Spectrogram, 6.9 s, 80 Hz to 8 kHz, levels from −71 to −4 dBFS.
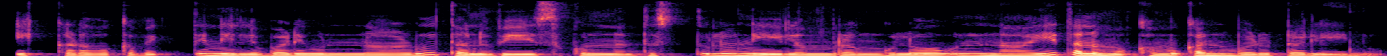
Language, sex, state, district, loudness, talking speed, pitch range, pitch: Telugu, female, Telangana, Hyderabad, -15 LUFS, 120 wpm, 200-215 Hz, 205 Hz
